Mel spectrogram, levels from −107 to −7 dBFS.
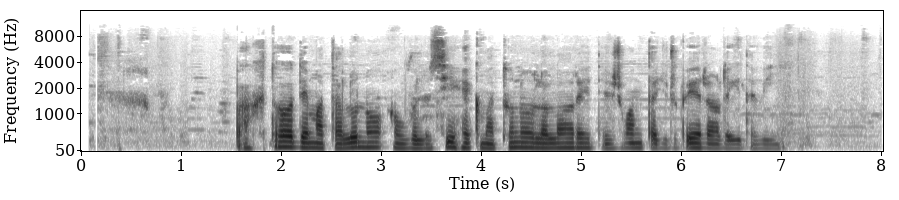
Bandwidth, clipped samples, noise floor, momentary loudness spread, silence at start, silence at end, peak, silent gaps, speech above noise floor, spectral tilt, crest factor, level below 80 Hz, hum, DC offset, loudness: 9.6 kHz; under 0.1%; -63 dBFS; 14 LU; 0.5 s; 1.05 s; -6 dBFS; none; 36 dB; -6.5 dB/octave; 22 dB; -68 dBFS; none; under 0.1%; -27 LUFS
